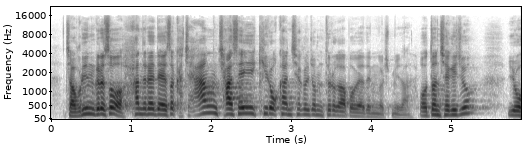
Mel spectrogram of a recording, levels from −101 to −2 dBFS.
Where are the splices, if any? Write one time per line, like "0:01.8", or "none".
0:04.5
